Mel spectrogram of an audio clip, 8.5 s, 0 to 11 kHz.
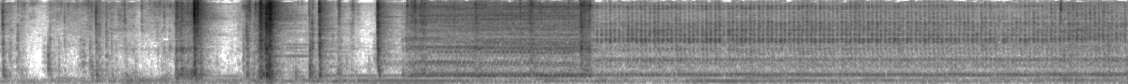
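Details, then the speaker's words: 1984 Sony BetaMovie BMC-220 video camera after the battery was reinserted; sharp mechanical clicks and clatter, then a motor hum that drops away as it turns off and won't respond. The fault is unknown and it needs opening up. "hear that noise it's making a noise and then it turns off okay and then it won't do anything after that"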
